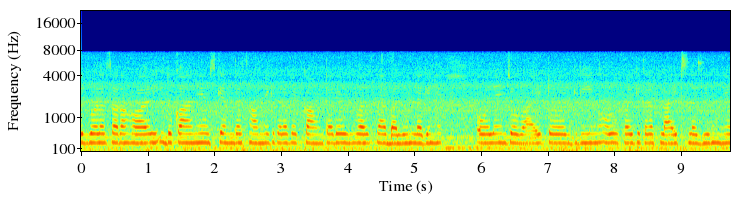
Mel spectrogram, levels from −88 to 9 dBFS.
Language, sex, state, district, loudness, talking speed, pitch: Hindi, female, Bihar, Gaya, -15 LUFS, 190 wpm, 220 Hz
